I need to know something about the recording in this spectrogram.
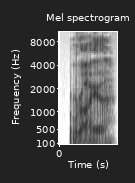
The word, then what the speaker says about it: Rya: "Rya," she said. She pronounced it like two short notes. Ria, that's pretty," he said.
